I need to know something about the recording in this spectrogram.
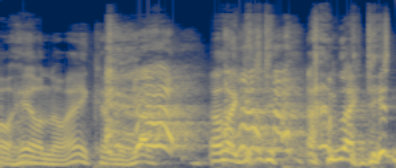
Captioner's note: laughing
